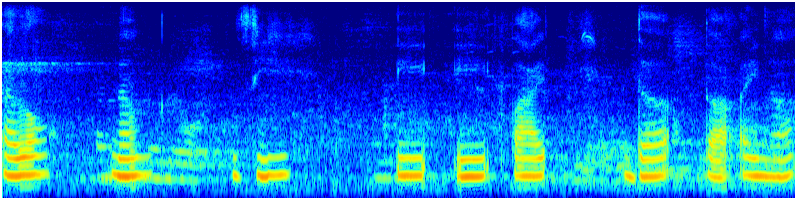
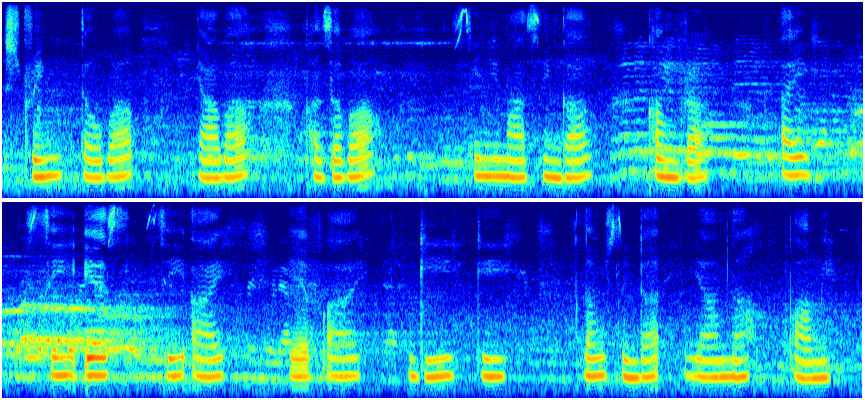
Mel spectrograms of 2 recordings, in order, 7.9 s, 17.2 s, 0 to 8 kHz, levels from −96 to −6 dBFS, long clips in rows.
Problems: background sounds at intervals, background conversations at intervals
